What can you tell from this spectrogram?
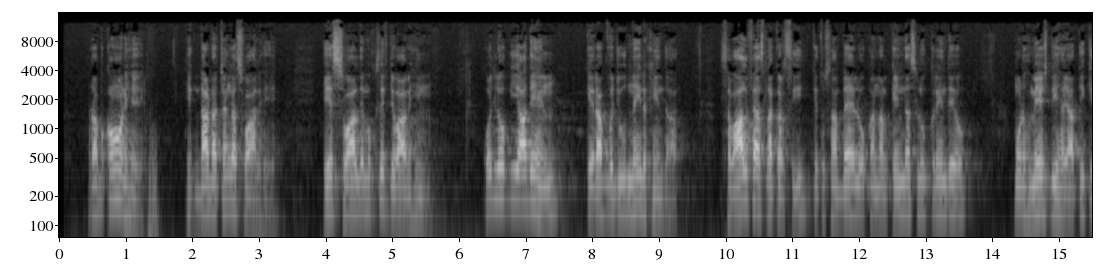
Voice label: Who is God Hindko male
